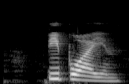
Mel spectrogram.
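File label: "пипуаин", Komi, female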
